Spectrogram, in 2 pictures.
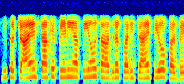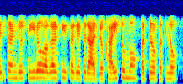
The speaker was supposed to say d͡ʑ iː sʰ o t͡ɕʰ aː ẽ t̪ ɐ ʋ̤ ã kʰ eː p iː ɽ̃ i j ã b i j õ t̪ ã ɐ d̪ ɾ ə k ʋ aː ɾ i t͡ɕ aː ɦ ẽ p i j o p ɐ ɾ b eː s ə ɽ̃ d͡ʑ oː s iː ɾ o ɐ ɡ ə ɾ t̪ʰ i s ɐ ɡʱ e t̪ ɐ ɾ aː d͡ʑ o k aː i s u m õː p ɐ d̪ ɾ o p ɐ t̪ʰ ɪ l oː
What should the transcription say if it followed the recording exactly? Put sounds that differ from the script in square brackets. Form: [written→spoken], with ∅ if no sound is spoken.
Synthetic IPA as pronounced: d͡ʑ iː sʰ o [t͡ɕʰ→t͡ɕ] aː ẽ t̪ ɐ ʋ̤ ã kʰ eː p iː ɽ̃ i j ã [b→p] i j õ t̪ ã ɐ d̪ ɾ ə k ʋ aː ɾ i t͡ɕ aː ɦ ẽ p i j o p ɐ ɾ b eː s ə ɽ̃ d͡ʑ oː s iː ɾ o ɐ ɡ ə ɾ t̪ʰ i s ɐ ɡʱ e t̪ ɐ ɾ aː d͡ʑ o [k→kʰ] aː i s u m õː p ɐ [d̪→t̪] ɾ o p ɐ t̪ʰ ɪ l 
